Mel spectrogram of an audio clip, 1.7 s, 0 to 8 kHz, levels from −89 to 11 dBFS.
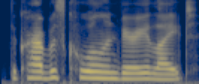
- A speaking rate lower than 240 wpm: No, fast, 250 wpm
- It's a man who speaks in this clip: No, female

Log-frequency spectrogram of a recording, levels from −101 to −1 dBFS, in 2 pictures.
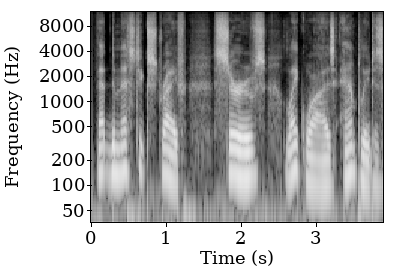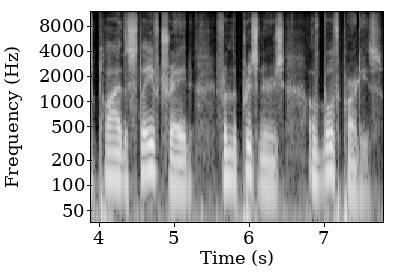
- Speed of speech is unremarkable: No, slow, 130 wpm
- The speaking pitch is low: Yes, low, 115 Hz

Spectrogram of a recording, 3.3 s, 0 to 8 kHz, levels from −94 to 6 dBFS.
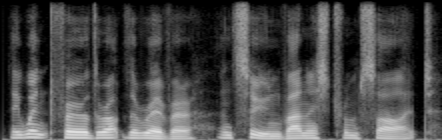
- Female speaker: No, male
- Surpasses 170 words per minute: Yes, average, 200 wpm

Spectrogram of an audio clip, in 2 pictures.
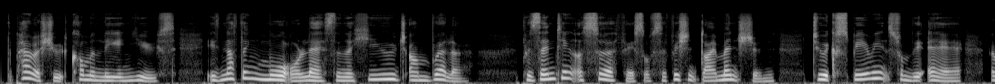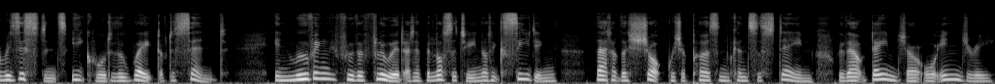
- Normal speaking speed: Yes, average, 170 wpm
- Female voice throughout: Yes, female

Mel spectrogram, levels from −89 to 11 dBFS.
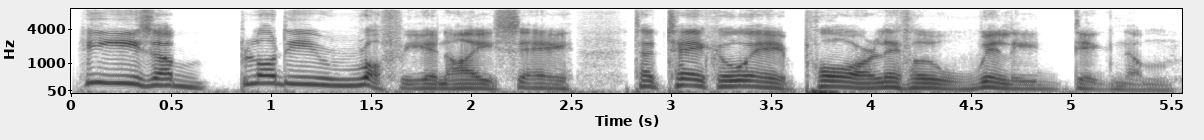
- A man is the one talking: Yes, male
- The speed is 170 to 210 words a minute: No, average, 140 wpm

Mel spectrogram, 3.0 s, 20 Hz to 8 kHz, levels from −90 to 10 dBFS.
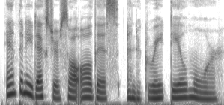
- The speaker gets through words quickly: No, average, 180 wpm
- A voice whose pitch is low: No, medium, 165 Hz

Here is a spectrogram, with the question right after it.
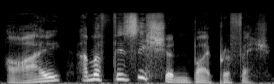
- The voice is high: No, medium, 140 Hz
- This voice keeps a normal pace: No, slow, 130 wpm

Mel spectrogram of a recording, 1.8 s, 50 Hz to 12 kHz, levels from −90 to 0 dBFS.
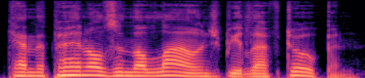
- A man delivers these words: Yes, male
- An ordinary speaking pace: No, fast, 295 wpm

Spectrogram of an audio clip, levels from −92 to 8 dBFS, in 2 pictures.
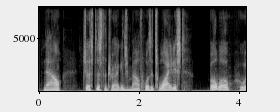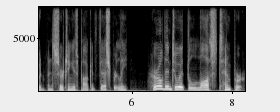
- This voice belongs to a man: Yes, male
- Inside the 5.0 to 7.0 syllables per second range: Yes, 5.2 syllables/s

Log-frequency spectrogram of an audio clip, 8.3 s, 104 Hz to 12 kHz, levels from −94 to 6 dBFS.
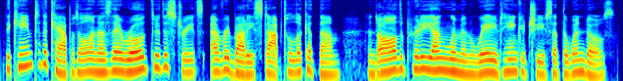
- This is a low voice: No, medium, 185 Hz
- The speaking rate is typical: No, fast, 210 wpm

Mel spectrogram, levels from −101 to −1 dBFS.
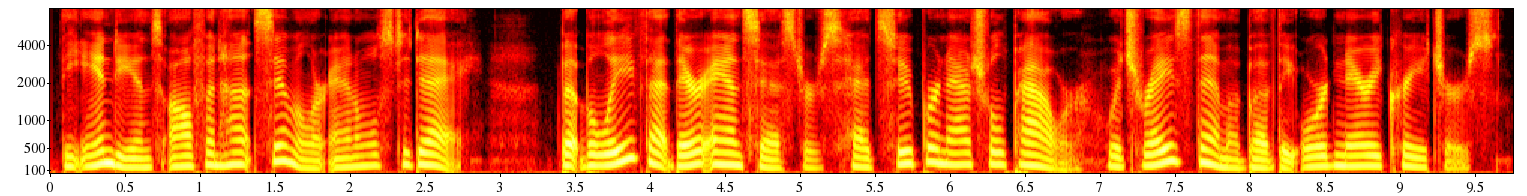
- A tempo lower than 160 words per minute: Yes, average, 140 wpm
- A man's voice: No, female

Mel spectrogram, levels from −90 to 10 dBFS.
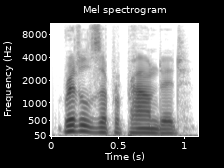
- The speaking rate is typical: Yes, average, 160 wpm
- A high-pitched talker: No, low, 135 Hz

